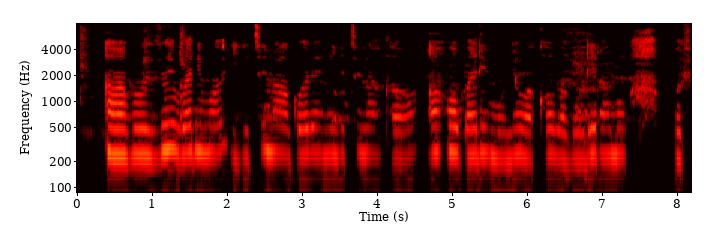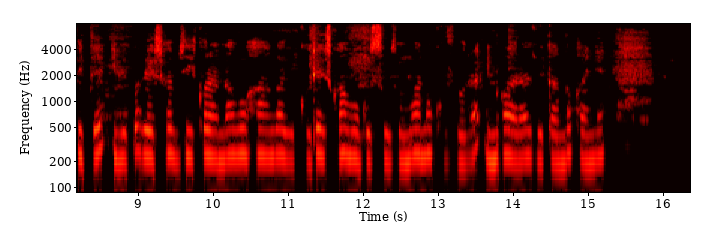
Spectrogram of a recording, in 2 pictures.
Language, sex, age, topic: Kinyarwanda, female, 18-24, health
